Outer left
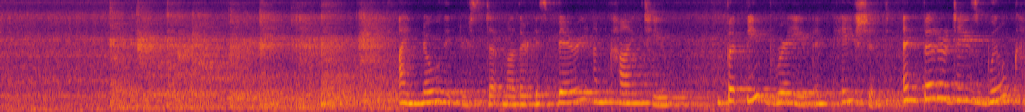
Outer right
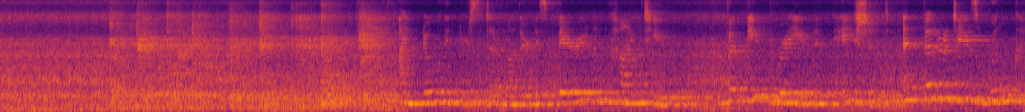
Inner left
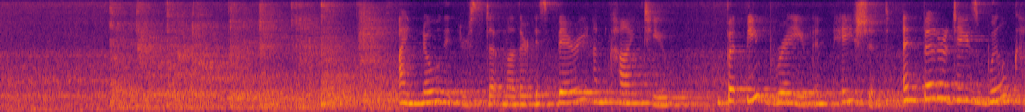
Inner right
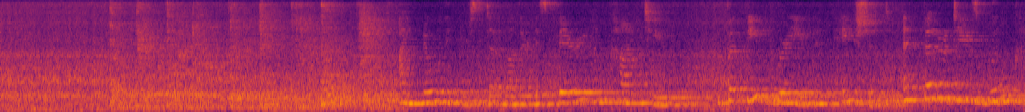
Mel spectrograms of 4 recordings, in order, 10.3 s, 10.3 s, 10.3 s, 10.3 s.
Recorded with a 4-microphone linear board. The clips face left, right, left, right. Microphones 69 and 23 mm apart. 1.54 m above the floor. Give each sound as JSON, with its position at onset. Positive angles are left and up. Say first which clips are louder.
{"t": 1.1, "sound": "running footsteps", "louder": "outer left 1 dB, even", "side_deg": 15, "distance_m": 1.7}
{"t": 4.0, "sound": "a woman speaking", "louder": "outer left 7 dB, inner left 4 dB", "side_deg": 50, "distance_m": 0.6}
